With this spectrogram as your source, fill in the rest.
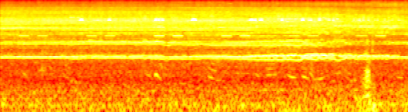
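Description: A DJI Avata FPV drone flies overhead outdoors, its steady high-pitched propeller whine holding on continuously with shifting tones, fairly faint and distant, with no talking.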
